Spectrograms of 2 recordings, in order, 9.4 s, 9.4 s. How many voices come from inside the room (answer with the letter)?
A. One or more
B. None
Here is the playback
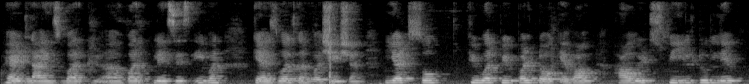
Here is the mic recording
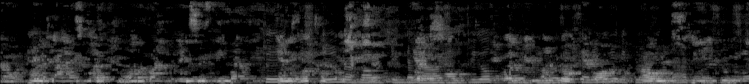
A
